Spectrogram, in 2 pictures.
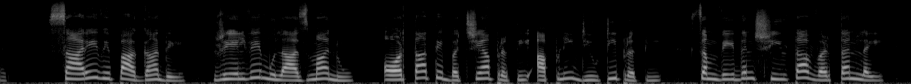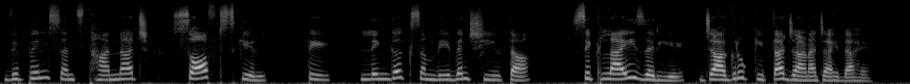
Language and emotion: Punjabi, neutral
